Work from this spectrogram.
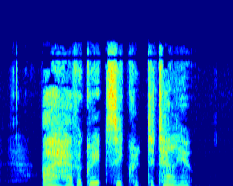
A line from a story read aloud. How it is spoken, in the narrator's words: murmured Ada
